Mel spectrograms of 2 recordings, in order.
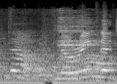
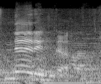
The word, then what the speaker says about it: Neringa: could you pronounce your name, because I want to make sure everyone knows how you pronounce your name. Neringa.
